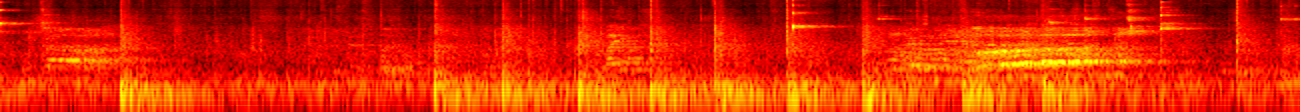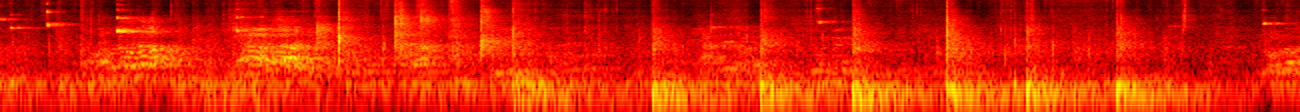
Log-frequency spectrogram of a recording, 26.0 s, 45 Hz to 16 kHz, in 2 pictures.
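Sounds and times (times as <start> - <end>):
sneakers squeaking: 0.0 - 15.9, 18.1 - 26.0
basketball bouncing on hardwood: 4.3 - 9.0, 21.5 - 24.8
players calling out: 7.9 - 19.1.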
